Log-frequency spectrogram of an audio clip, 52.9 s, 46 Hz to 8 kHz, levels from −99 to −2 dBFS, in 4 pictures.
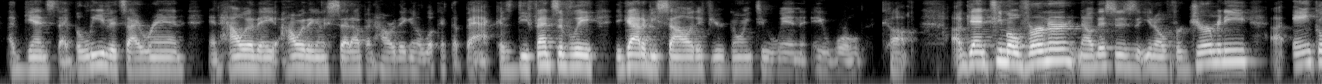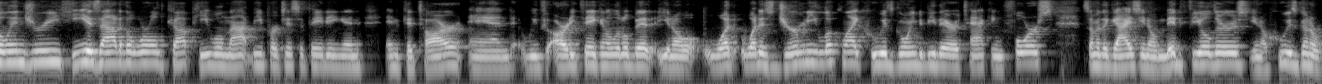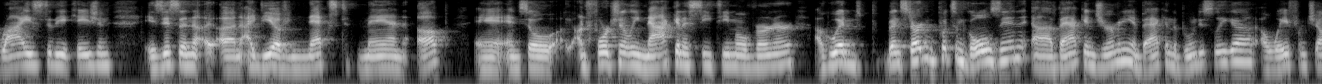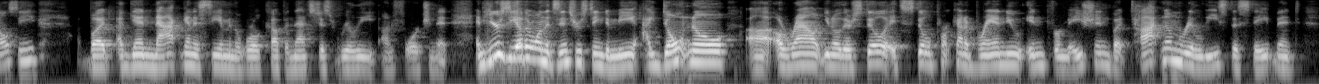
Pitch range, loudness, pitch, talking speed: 125-160 Hz, -24 LUFS, 140 Hz, 220 wpm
